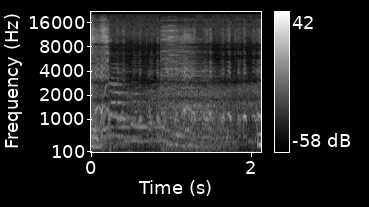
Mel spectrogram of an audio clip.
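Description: Chickens cluck in the background over a steady low hum, with a sharper sound near the end.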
